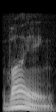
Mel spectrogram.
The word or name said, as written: vying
